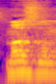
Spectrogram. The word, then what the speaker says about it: Muslim: It's Muslim. Yeah, what's the difference? Muslim actually means like a dirty person. Like the Z sound is different. So Okay. Muslim, okay.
